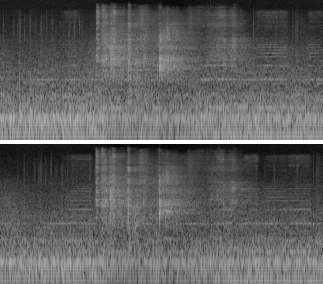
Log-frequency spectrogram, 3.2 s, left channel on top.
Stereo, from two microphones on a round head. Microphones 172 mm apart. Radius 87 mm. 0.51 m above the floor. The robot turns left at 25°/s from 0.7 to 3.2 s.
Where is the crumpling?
55° right (ahead or behind), 4 m; by 2.4 s 20° right (ahead or behind), 4 m.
